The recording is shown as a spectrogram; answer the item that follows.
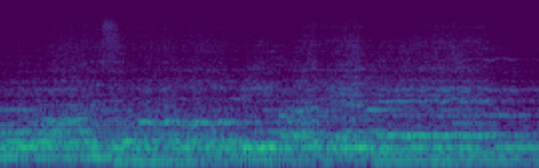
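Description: Background music: a choir singing slow, sustained notes.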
